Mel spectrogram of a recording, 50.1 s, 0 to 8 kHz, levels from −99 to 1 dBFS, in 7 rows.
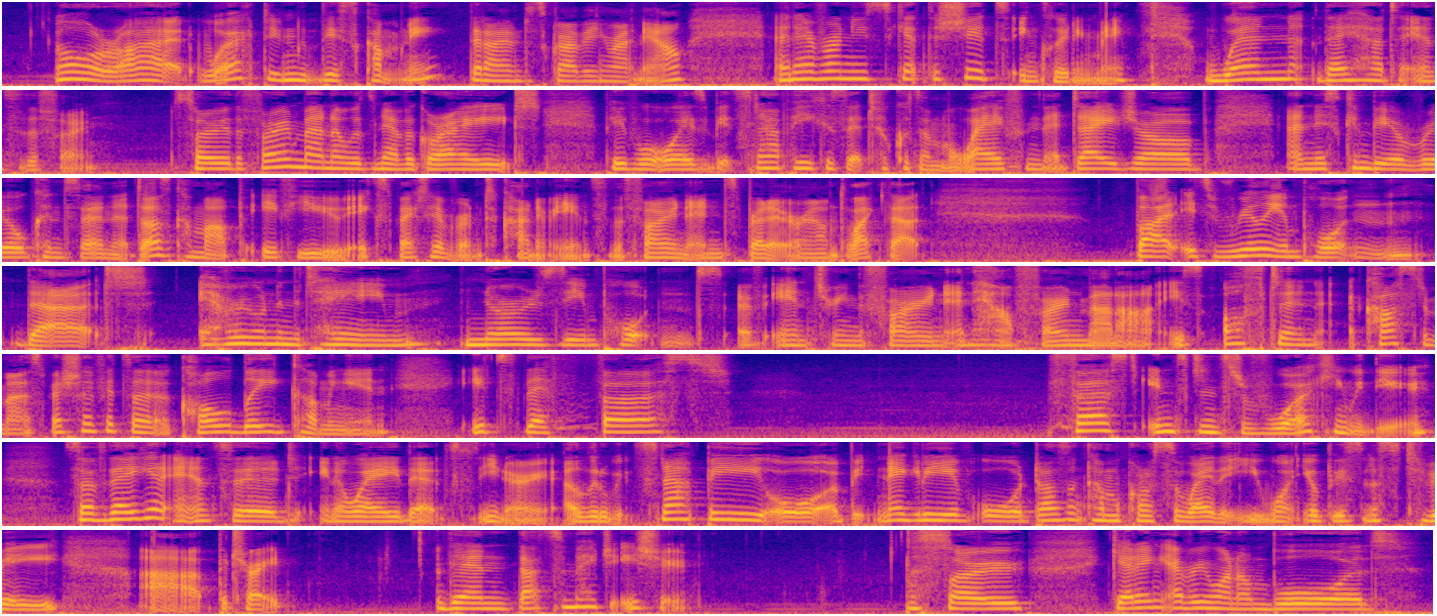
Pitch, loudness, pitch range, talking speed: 195 Hz, -17 LUFS, 175-220 Hz, 195 wpm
